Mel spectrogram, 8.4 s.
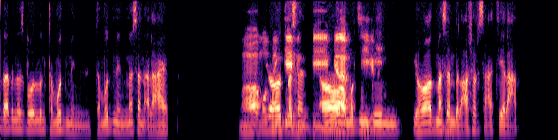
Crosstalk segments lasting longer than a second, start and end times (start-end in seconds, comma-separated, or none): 4.0-5.8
